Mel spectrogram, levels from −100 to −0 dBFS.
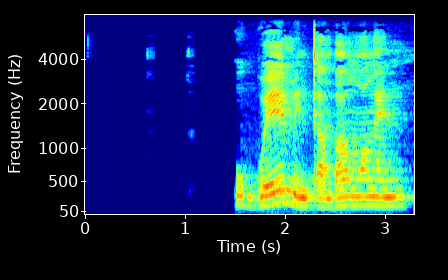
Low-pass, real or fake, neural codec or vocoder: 7.2 kHz; real; none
